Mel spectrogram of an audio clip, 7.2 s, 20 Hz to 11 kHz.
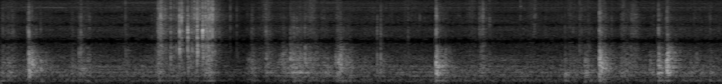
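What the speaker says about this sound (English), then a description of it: "Let's do 2 more shuffles here." Tarot cards are shuffled in several short riffling bursts with brief pauses between them, close and crisp, with no voices.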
